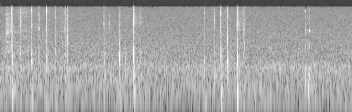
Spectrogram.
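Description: Quiet keystrokes on a computer keyboard, with irregular bursts of crisp clicks separated by short pauses, close by and soft, with no voices.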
